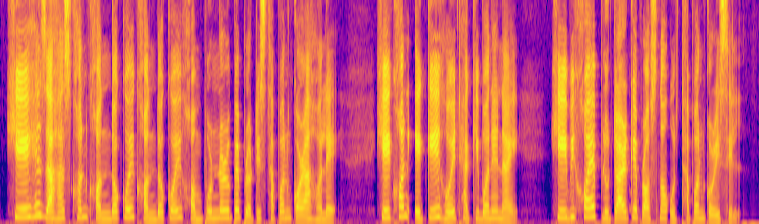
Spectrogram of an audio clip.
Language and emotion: Assamese, neutral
